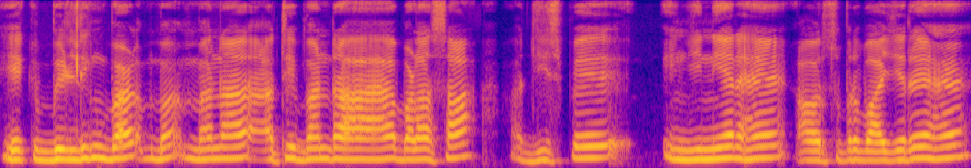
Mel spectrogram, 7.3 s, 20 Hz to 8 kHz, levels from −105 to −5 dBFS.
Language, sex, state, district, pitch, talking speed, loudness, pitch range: Hindi, male, Bihar, Jahanabad, 190 Hz, 115 wpm, -21 LUFS, 175-205 Hz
